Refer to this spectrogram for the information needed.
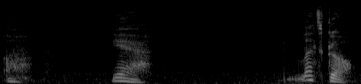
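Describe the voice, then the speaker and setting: Earnest teenage boy, lively pitch. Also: very slow, heavy background noise. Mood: friendly. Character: naive, earnest, quietly curious teenage boy. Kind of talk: video game voice acting. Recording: game audio with music behind.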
